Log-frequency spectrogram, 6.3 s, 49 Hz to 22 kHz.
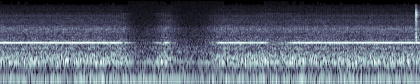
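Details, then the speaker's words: Sanyo GXT4505K combo receiver with no FM reception, no antenna, a strong signal with a 1,000 Hz tone fed straight into its back: a thin steady tone sits faintly under hiss and drops out briefly; the FM section barely receives. "There it is. 5 kilohertz, 1,400. So it's working a little wee bit."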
